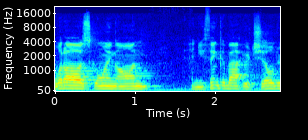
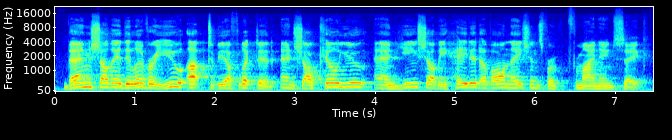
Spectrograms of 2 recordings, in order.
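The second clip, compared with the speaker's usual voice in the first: scripture reading; 4 semitones higher, 5 dB louder than usual. Acted. Quotes Jesus from Matthew.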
